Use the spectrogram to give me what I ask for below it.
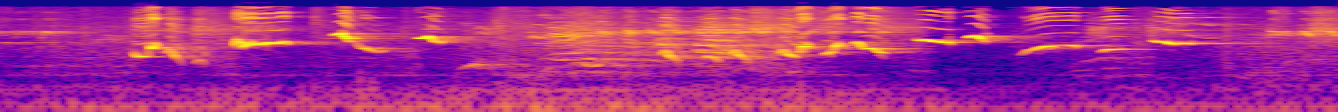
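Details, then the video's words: Harsh, aggressive 'pastol jahat' song from a white-rumped shama, used for training other birds, mixing loud whistles, scratchy squawking chatter and looping slurred notes at a hurried pace. "PASTOL JAHAT MENTAL BAJA | MASA DEPAN CERAH | SHAMA BIRD"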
